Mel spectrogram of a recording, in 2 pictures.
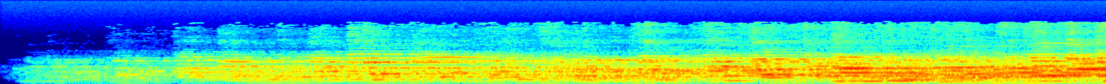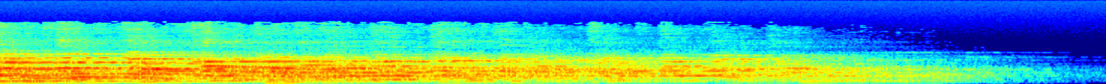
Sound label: Jazz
